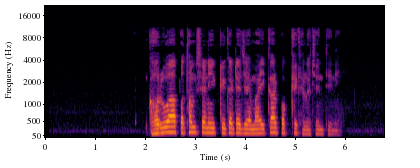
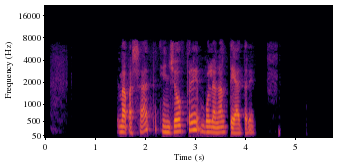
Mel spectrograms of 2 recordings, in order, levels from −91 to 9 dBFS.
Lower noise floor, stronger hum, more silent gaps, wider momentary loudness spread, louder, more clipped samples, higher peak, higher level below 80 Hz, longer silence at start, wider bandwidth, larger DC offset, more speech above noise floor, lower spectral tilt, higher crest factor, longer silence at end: second, -73 dBFS vs under -90 dBFS; neither; second, none vs 4.23-4.43 s; first, 18 LU vs 10 LU; first, -22 LUFS vs -25 LUFS; neither; first, -4 dBFS vs -8 dBFS; about the same, -70 dBFS vs -68 dBFS; first, 2.1 s vs 1.45 s; first, 11.5 kHz vs 7.8 kHz; neither; second, 51 dB vs over 66 dB; about the same, -7 dB/octave vs -6 dB/octave; about the same, 20 dB vs 20 dB; about the same, 0.95 s vs 1.05 s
